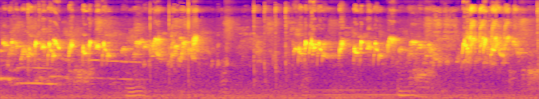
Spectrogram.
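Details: ["Red-whiskered bulbul singing the doubled 'rik' song two to three times in the morning. Three bursts of chattering warbled phrases are separated by short pauses, with faint lower whistles and a low background hum."]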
